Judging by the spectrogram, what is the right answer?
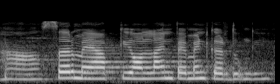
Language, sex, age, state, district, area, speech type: Hindi, female, 18-30, Madhya Pradesh, Hoshangabad, urban, spontaneous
